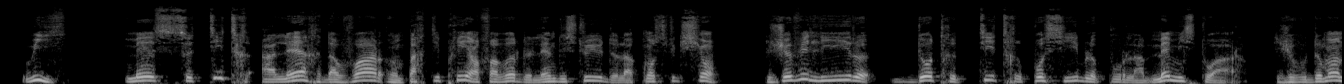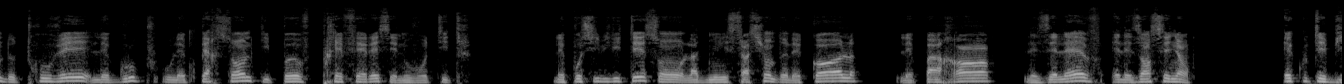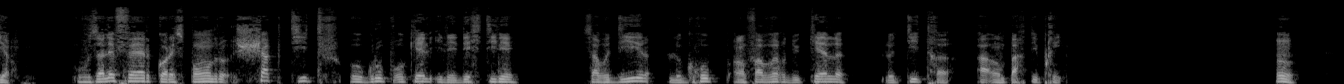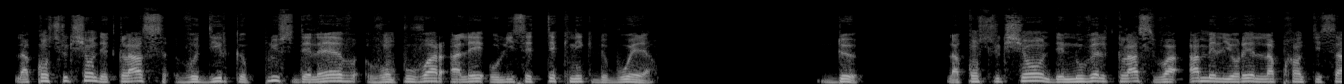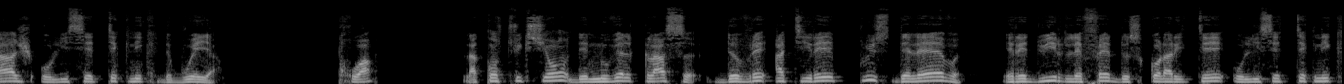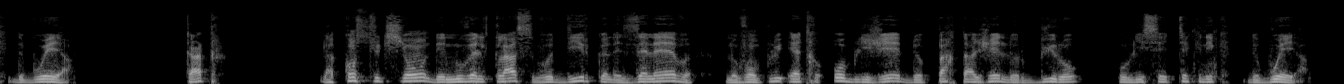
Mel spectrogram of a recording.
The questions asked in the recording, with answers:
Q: La construction des classes veut dire que plus d'élèves vont pouvoir aller au lycée technique de Bouéa.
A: À mon avis, le premier est pour les administrateurs de l'école.

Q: La construction des nouvelles classes va améliorer l'apprentissage au lycée technique de Bouéa.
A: Et le numéro 2, c'est pour les enseignants?

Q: La construction des nouvelles classes devrait attirer plus d'élèves et réduire les frais de scolarité au lycée technique de Bouéa.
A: Je pense que les parents vont aimer celui-là.

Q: La construction des nouvelles classes veut dire que les élèves ne vont plus être obligés de partager leur bureau au lycée technique de Bouéa.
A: Aux élèves, car on est les seuls à nous préoccuper de partager les bureaux.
